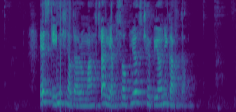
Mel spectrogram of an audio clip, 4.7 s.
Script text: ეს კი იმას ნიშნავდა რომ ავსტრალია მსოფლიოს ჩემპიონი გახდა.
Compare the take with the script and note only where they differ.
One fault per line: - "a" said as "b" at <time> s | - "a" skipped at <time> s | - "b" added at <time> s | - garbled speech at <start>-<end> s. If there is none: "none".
- "იმას" skipped at 1.1 s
